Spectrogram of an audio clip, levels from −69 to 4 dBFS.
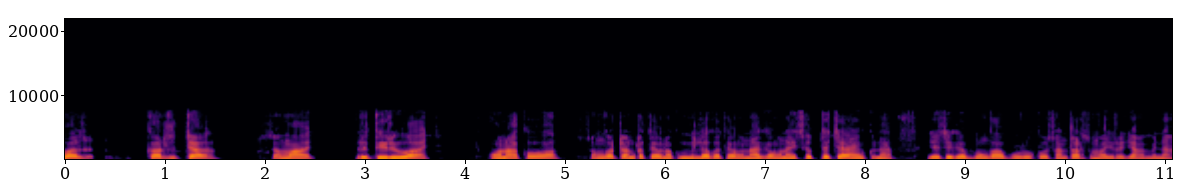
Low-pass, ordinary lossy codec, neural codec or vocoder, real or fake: none; none; none; real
